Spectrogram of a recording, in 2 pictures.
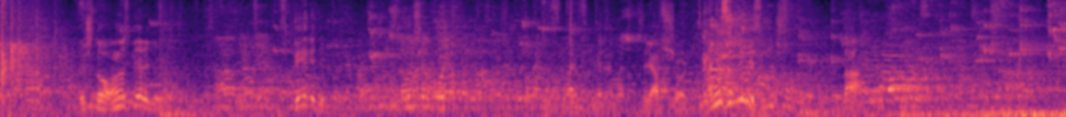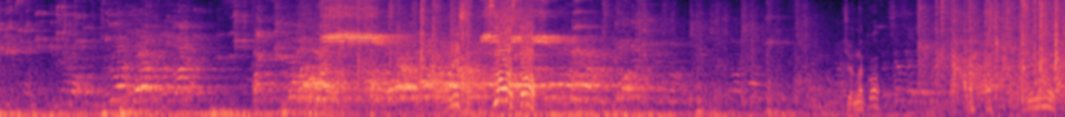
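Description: A handball bounces on the court.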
